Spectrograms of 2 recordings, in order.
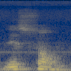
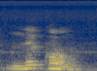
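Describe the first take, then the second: First: The middle consonant is an S sound. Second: The middle consonant is a K sound. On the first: "ele tem a cedilha para ter esse som de S" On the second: "Se não tivesse a cedilha, eu falaria lecon"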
